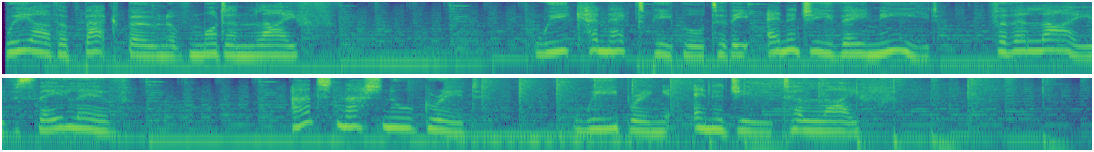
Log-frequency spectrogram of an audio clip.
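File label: British commercial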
